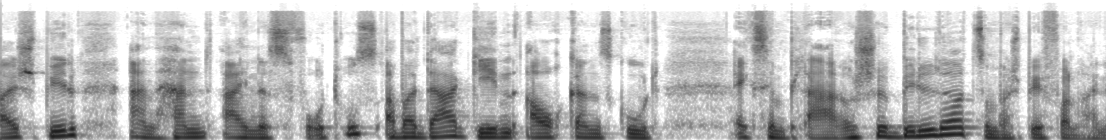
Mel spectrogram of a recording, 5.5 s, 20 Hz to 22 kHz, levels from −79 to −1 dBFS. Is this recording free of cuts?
no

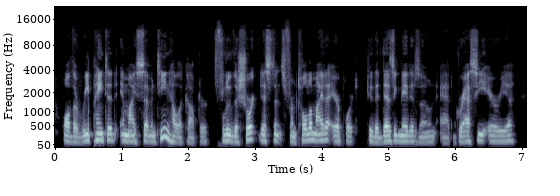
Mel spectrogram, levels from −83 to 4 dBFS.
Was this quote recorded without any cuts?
no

